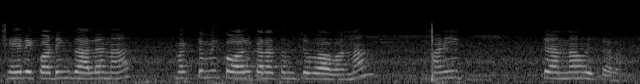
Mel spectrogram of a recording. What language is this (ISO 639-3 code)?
mar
